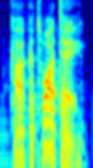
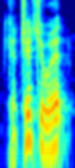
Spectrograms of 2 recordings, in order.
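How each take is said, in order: First: The name begins with the sounds 'ka-ka'. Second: The name begins with the sounds 'ko-chit'. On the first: The speaker calls it wrong. "I might have said something like Kakatuate" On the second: The speaker calls it right. "How did you know how to pronounce that?"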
